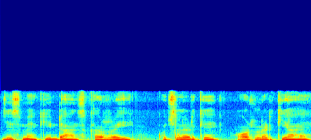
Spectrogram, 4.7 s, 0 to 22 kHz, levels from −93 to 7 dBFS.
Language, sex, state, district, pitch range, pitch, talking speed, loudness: Hindi, male, Himachal Pradesh, Shimla, 125-140 Hz, 130 Hz, 130 wpm, -14 LUFS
